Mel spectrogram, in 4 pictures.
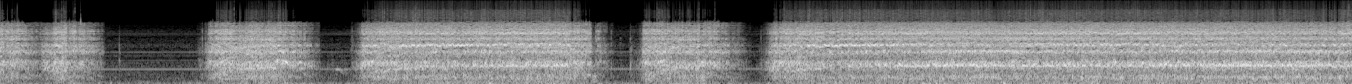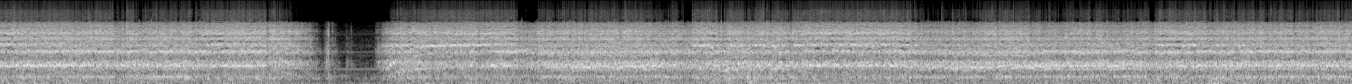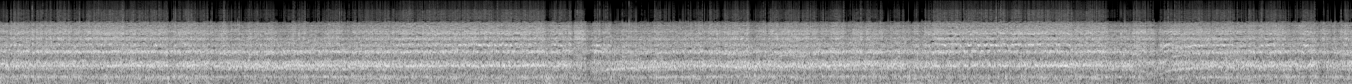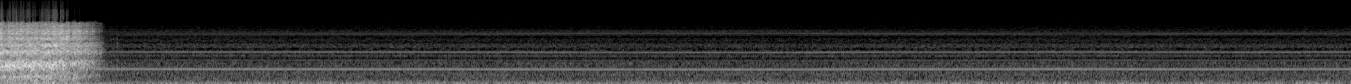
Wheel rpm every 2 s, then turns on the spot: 30, 80, 180, 70, 200, 220, 230, 230, 100, 210, 210, 210, 220, 230, 230, 220, 210, 220, 220, 180, 160, 0, 0, 0, 0, 0, 0.
none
